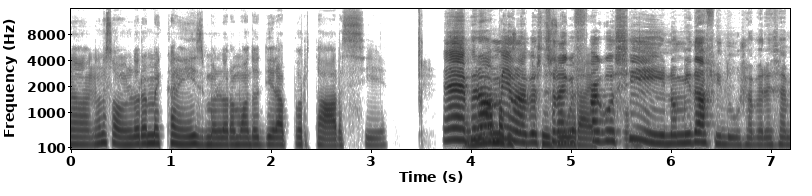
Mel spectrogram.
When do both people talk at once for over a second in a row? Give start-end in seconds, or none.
3.9-5.7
